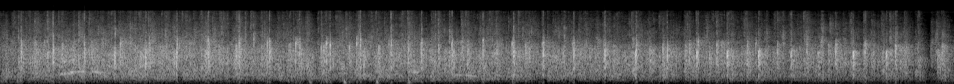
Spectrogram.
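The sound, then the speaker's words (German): Sustained audience applause for the organizers of a Jugend hackt event in Munich, Bavaria, a dense steady patter of many hands clapping at an even loudness for about ten seconds, with no voices standing out above it. “Großer Applaus an euch.”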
